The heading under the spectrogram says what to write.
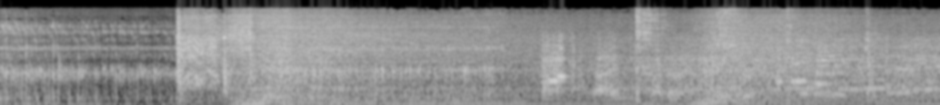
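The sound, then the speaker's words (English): A car engine cranks and catches with a sudden loud burst, then settles into a steady low idle, revving up briefly once more a few seconds later; other sounds mix in. “Then the next thing is the sound of a car starting.”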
